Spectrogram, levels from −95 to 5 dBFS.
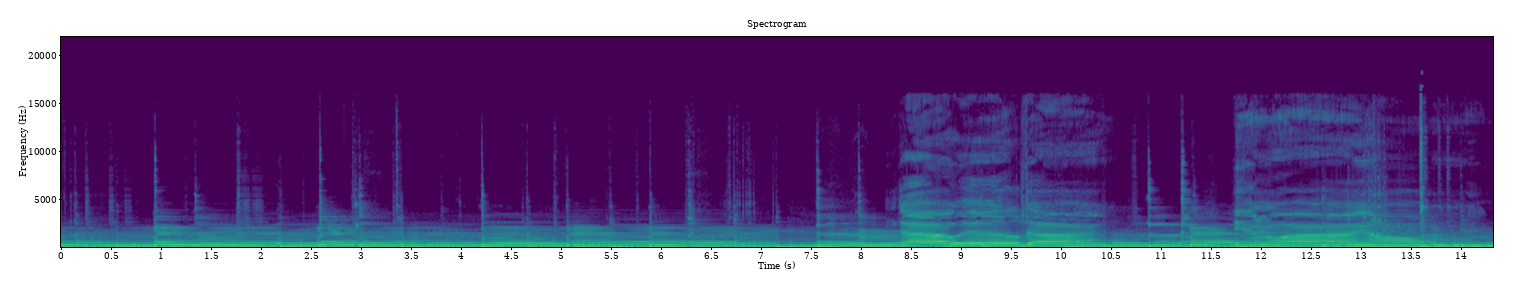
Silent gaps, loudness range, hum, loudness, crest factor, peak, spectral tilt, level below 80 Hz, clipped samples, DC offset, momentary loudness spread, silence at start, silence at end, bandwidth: none; 2 LU; none; -30 LUFS; 12 dB; -18 dBFS; -8.5 dB/octave; -54 dBFS; under 0.1%; under 0.1%; 4 LU; 0 s; 0 s; 15.5 kHz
